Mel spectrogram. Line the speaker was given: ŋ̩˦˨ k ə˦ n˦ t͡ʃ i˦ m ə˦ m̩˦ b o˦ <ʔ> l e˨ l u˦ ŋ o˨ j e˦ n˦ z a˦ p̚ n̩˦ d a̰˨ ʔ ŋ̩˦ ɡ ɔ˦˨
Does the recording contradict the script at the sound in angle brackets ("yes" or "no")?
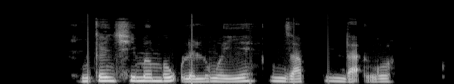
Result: no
